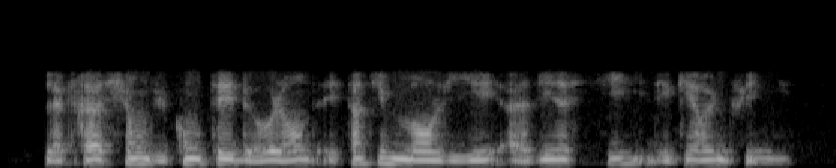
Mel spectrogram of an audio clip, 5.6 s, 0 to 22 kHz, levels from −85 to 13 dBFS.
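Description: Nothing technically wrong can be heard in this speech recording. It arrives through G.711 telephone coding, so the sound sits in the narrow line band of about 150 Hz to 3.4 kHz, which is normal for a call carried over that path.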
